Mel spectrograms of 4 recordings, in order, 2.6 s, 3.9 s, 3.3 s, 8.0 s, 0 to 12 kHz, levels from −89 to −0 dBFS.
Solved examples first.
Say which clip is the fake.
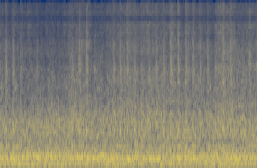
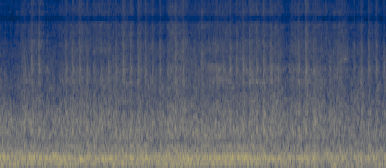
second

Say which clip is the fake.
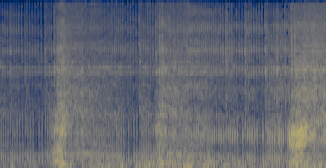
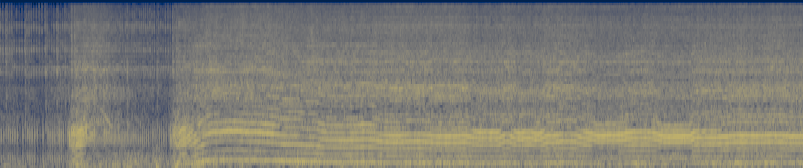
first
